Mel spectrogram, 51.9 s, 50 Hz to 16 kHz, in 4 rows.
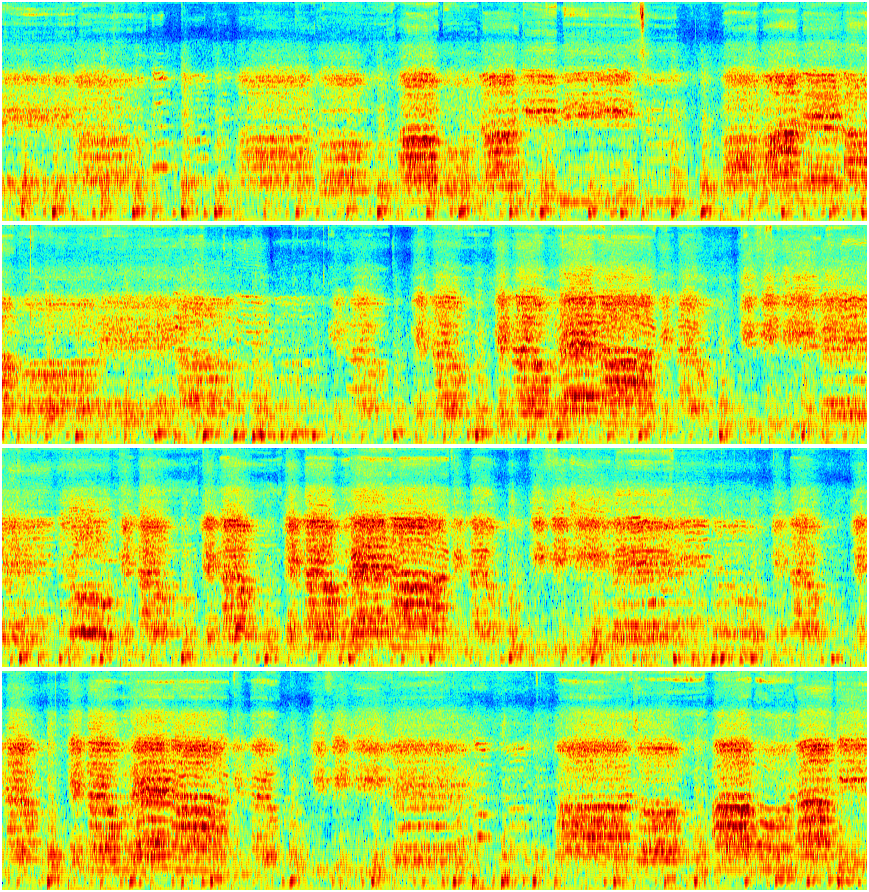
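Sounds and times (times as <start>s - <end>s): choir singing in harmony: 0.0s - 51.9s
steady low beat: 0.0s - 51.9s.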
